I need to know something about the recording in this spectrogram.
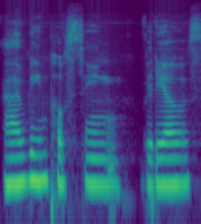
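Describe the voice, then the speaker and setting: Frank Salvadoran woman with a gravelly low voice. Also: monotone, slow, dark tone. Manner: open, frank storytelling with frequent "um" and "you know". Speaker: guest, loan officer. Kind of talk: candid podcast conversation.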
